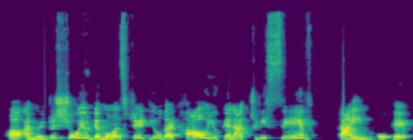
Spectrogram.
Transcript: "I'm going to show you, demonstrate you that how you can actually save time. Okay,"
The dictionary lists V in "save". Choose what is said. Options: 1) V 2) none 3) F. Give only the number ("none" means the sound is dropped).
1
